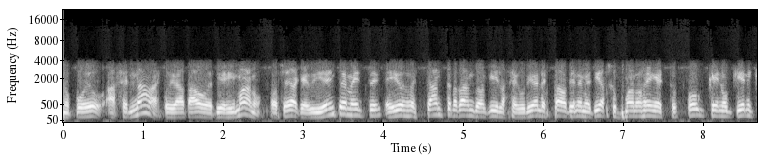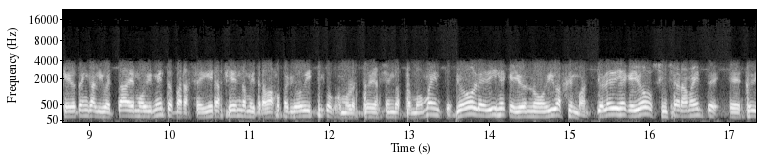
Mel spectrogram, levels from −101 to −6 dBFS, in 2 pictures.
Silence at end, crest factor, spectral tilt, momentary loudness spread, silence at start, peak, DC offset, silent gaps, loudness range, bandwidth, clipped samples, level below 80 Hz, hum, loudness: 0 s; 12 dB; -9 dB/octave; 5 LU; 0 s; -2 dBFS; under 0.1%; none; 2 LU; 4.2 kHz; under 0.1%; -66 dBFS; none; -15 LUFS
